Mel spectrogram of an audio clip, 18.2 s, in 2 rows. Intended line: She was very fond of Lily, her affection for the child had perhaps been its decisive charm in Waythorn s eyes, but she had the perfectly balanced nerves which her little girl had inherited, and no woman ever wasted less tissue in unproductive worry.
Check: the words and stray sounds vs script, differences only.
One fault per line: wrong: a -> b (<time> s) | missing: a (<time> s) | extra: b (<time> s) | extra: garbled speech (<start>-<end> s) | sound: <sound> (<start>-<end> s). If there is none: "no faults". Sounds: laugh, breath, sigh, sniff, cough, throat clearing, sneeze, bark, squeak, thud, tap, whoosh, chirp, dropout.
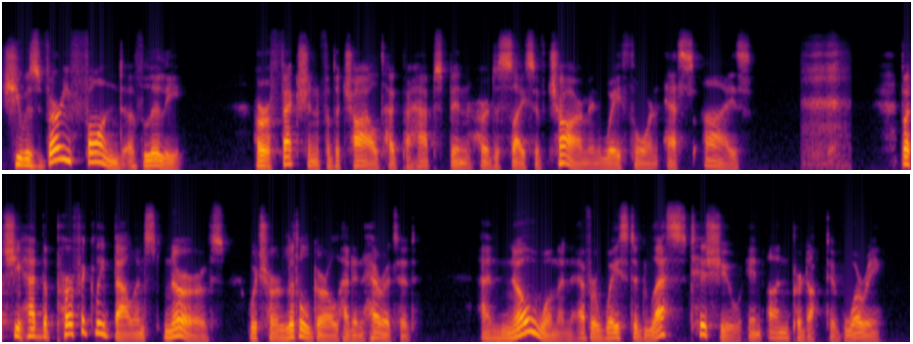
wrong: its -> her (4.8 s)
sound: breath (8.0-8.5 s)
